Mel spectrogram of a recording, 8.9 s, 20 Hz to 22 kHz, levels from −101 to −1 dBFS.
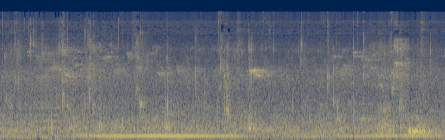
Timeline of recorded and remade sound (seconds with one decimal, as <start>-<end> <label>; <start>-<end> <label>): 0.0-0.7 recorded; 0.7-1.2 remade; 1.2-8.9 recorded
